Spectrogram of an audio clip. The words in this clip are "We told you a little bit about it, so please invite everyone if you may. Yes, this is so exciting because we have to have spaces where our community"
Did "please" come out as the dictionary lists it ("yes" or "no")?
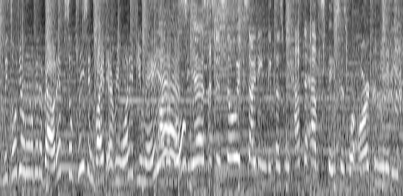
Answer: yes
